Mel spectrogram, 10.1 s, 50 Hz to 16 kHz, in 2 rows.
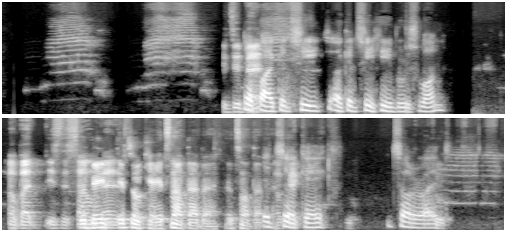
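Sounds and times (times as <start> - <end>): baby crying: 0.2 - 3.0, 9.4 - 10.0.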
